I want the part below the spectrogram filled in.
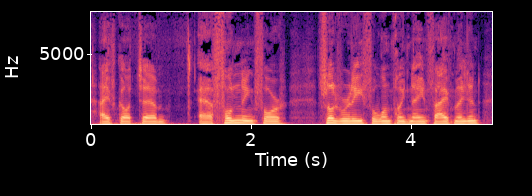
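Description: A man with a Donegal accent speaks as a candidate in a live radio interview. His delivery is halting, circling back over phrases, at a middling pitch. The studio sound is close and dry. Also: fairly even intonation, mellow, no echo. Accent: Donegal Irish. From Donegal, Ireland. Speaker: election candidate, independent councillor. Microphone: studio microphone.

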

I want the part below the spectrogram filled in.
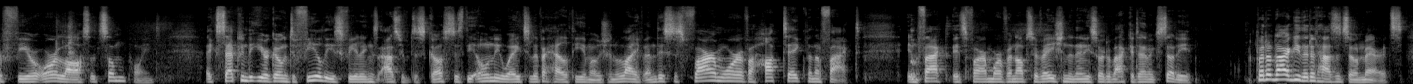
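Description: A man co-host reads his own essay aloud, earnest and a little self-mocking. He talks fast with a bright, forceful tone. His pitch sits in the middle. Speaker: podcast co-host. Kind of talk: casual chat, reading an essay.

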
